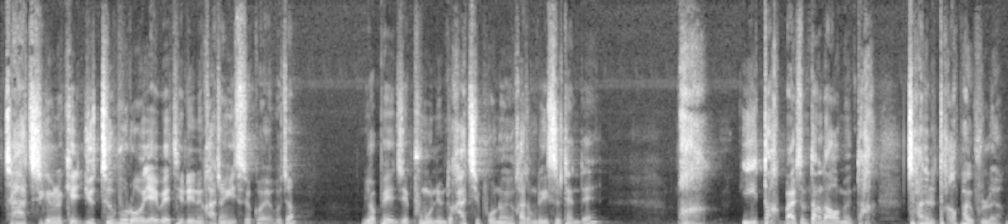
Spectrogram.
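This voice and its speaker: A man's voice: medium pitch, sing-song, fairly quick. A young man giving a playful youth sermon, quizzing the students and acting out quotes. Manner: playful, asks the students questions, acts out quotes. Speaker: youth pastor. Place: church hall.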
